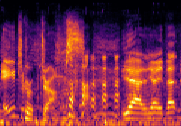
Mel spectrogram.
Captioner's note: laughter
